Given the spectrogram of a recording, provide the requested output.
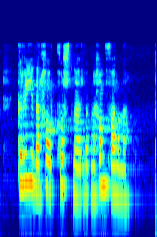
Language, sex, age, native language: Icelandic, female, 30-39, Icelandic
